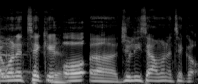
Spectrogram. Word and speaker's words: Julissa: Not Julissa. Yeah, I was like Julissa, and she's like, "Mira, it's Julissa."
